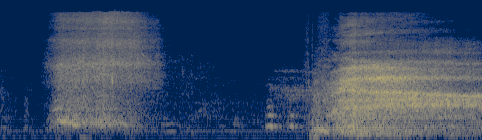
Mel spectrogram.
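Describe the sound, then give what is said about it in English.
Two long, forceful breaths in a breathing exercise: a deep rushing inhale, a brief pause with a faint vocal murmur, then a louder, breathy hissing exhale. “Breathing should be like that. Let's do it together.”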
